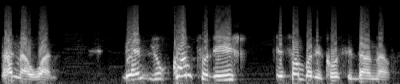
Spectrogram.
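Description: On a dry, poor-quality recording with soft background music, a Nigerian-accented man with a high, wildly swooping voice talks fairly quickly. As a radio guest offering advice in West African Pidgin English, he teaches using examples and rhetorical questions.

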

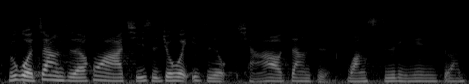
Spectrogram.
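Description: A woman's voice: deep voice, flat delivery, a little mellow. A woman telling a religious legend in a chatty way, drawing out her sentence-end particles. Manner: chatty, with many drawn-out particles. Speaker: storyteller. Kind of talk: spoken storytelling of a religious legend.

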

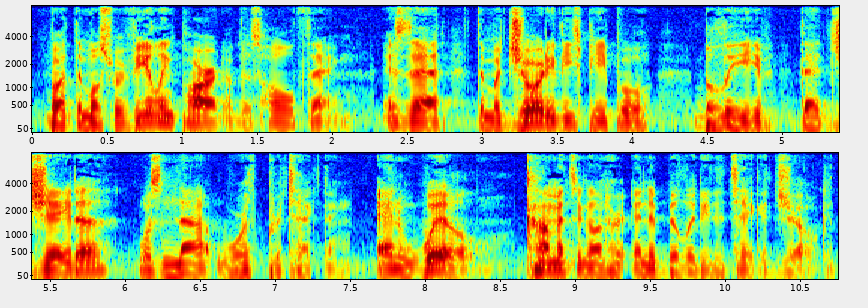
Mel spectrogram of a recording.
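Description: A man delivering scripted opinion commentary with emphatic, measured phrasing. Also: mid-range voice.

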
